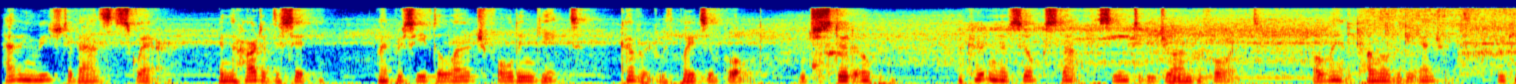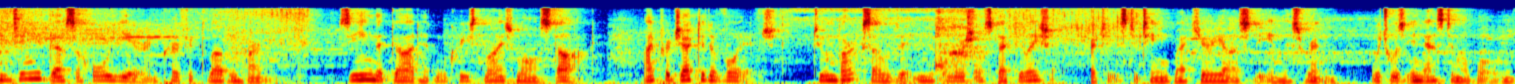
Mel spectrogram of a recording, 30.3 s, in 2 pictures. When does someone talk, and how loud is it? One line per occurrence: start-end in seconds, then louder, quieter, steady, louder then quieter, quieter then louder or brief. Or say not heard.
0.0-30.2 steady.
